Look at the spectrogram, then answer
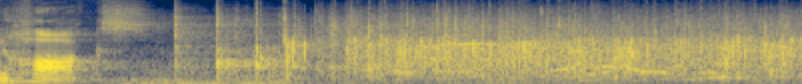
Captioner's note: applause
